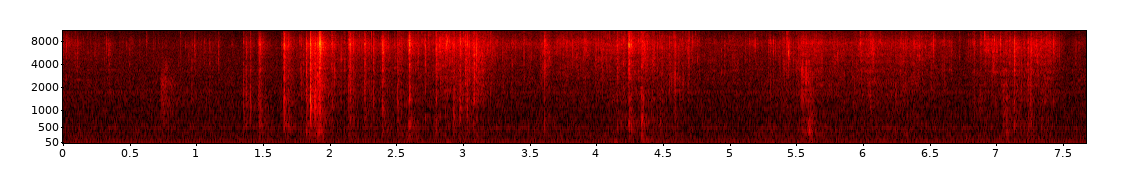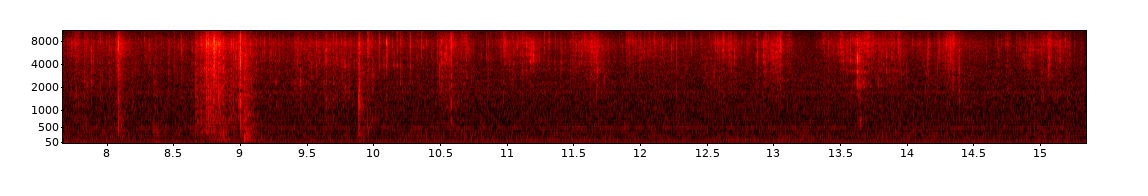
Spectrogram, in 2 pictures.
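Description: Bare hands squishing and squeezing mashed potato, wet squelches and crackles at irregular moments, the loudest about two seconds in and again about nine seconds in.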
